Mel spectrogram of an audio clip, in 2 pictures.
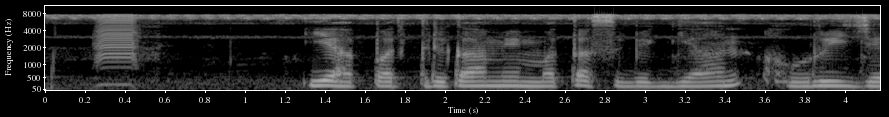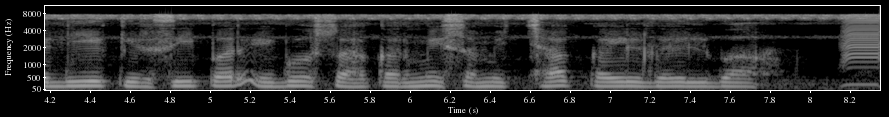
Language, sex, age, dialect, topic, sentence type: Bhojpuri, male, 36-40, Southern / Standard, agriculture, statement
